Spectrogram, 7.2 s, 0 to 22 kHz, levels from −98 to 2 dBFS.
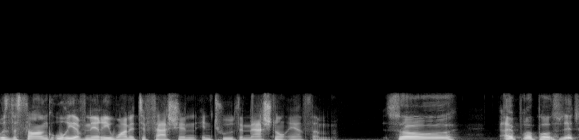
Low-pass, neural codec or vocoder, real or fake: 7.2 kHz; none; real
